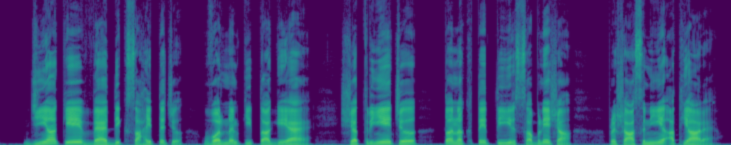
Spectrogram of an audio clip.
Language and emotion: Dogri, neutral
